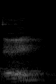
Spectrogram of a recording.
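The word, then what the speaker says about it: Mireya: She's been sworn, but she needs to spell her name, because her name sounds like Maria, but it's spelled differently. Ms. can you spell your first and last name? M-I-R-E-Y-A. Mariya.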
